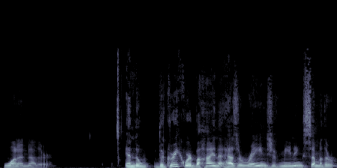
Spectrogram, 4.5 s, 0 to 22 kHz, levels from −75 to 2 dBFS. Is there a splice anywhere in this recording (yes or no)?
no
